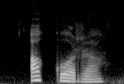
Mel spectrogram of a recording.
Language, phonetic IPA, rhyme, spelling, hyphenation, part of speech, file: Hungarian, [ˈɒkːorːɒ], -rɒ, akkorra, ak‧kor‧ra, adverb, Hu-akkorra.ogg
- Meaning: by that time, by then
